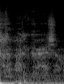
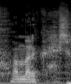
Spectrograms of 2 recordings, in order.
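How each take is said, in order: First: Whispered, much softer repeat; tired whispered echo to himself. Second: Said in the usual way. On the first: Real, not acted. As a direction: breathe it out as a whisper. Repeats line under breath.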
